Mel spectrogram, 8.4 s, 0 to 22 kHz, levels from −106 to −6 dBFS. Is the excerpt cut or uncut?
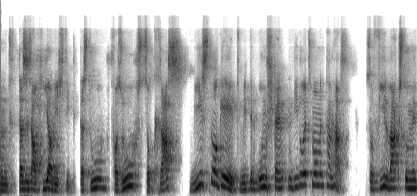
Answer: cut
